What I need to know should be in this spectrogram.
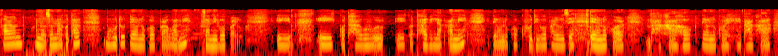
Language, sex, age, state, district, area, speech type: Assamese, female, 18-30, Assam, Charaideo, rural, spontaneous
